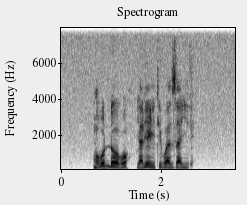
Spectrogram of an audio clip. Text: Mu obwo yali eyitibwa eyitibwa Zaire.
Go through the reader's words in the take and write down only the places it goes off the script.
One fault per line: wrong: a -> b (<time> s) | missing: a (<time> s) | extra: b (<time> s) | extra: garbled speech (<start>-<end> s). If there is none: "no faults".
extra: budde (0.8 s)
missing: eyitibwa (2.2 s)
